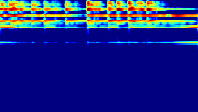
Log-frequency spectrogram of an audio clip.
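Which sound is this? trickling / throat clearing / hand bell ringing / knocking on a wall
hand bell ringing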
